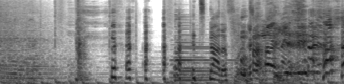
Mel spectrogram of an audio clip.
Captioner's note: tense music; laughs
